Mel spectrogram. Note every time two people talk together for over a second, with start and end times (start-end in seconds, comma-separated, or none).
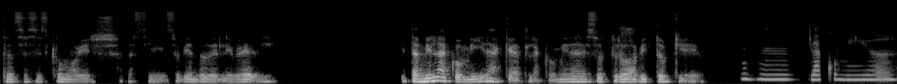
none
